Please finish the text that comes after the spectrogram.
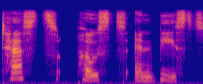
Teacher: You need to articulate the first S, the T, and the final S distinctly. Your tongue does a very subtle rapid movement for that T sound, flicking up briefly between the two S sounds. And there's a slight burst of air emphasis needed for each consonant sound.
